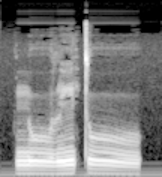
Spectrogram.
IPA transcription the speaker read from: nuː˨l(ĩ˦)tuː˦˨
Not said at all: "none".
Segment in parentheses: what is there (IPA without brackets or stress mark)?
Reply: ĩ˦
